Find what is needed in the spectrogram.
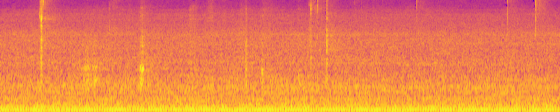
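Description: A few faint, scattered clicks of a fingernail picking at the blue protective plastic film on a VR headset's lens as it is peeled off, over a steady low hum.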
